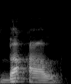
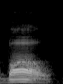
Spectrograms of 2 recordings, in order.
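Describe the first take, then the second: First: It has a slight catch in the throat. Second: It is said as one smooth syllable. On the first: The speaker calls it right. "It's a little little kind of constriction in there" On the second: The speaker calls it wrong. "some people would pronounce it just as one syllable"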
